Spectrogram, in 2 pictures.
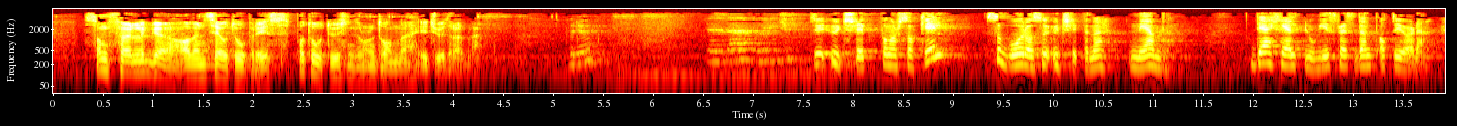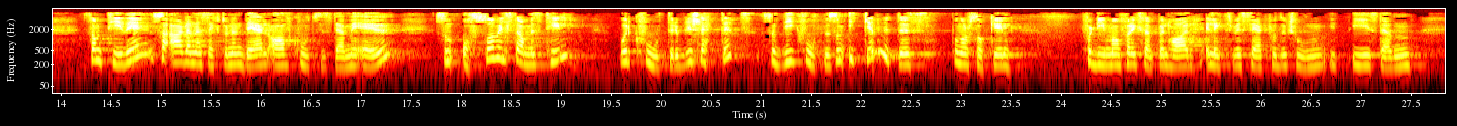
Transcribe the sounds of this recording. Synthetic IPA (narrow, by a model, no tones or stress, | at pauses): sɔmfœlɡəɑ̰ːʋɛnseːʊt̪ʰuːpʰɾiːspʰɔt̪ʰuːt̪ʰʉːsn̩kʰɾuːnət̪ʰɔnːəḭːc͡çʉːət̪ʰɾɛ̰d̪ʋə | ɪkʰʉt̪ːəɾʉːt̪ʂɭɪpːpʰɔnɔʂsɔkːəl | sɔɡoːɾɔsːɔʔʉːt̪ʂɭɪpːənəneːd̪ | d̪ɛæɾheːlt̪luːɡɪskpʰɾɛsɪd̪ɛnt̪ʰɑ̰t̪̚d̪ɛjø̰ːɖɛ̰sɑmt̪ʰiːd̪ɪsɔʔæɖɛnːəsɛkt̪ʊɳ̩ɛnd̪eːlʔɑʋkʰʋuːt̪əsʏst̪eːməɪʔeːʉː | sɔmɔsːɔʋɪlst̪ɾɑmːəst̪ʰɪl | ʋʊɾkʰʋuːt̪əɾblɪʂɭɛt̪ːət̪sɔd̪ɪkʰʋuːt̪ənəsɔmɪkːəbənʏt̪ːəspʰɔnɔʂsɔkːəl | fɔɖiːmɑnfɔɾɛksɛmpəlɦɑɾɛ̰lɛk̚t̪ɾɪfɪseːʈ̚pʰɾʊd̪ʉkʂuːnn̩ɪst̪eːd̪n̩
